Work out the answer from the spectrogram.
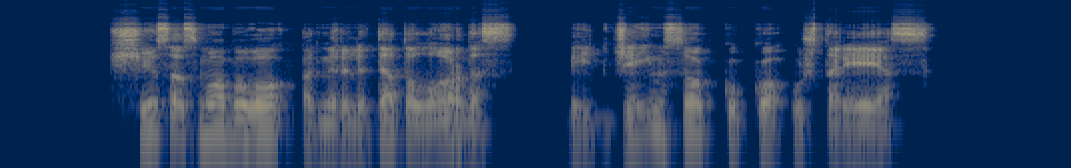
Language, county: Lithuanian, Klaipėda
